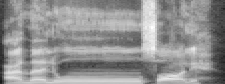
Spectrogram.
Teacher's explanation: تكون غنه مفخمه ولا نضع لسان في الحنك الاعلى يعني لا نلصق اللسان بالحنك العلى مثال الذال انذرتكم انذرتكم مثاله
